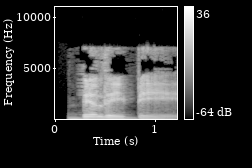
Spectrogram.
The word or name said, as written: billibi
